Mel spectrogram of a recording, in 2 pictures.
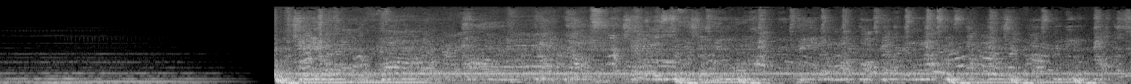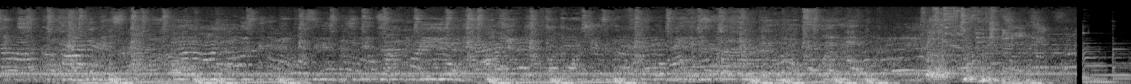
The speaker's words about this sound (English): You were just listening to was a little live snippet that I took while at one of DJ Ace's events.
